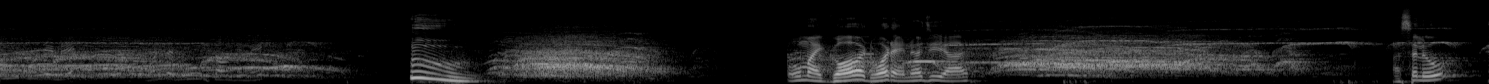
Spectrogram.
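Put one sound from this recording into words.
A large crowd cheers and screams in a big echoing hall.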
